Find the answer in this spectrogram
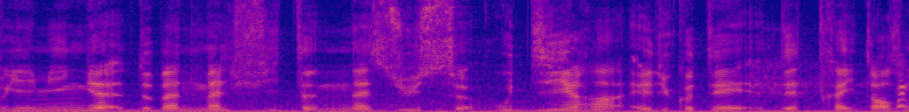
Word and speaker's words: Udyr: Ouais, comme il faudrait ajouter un tréma à Udyr pour le prononcer Udyr et pas Oudir quoi.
